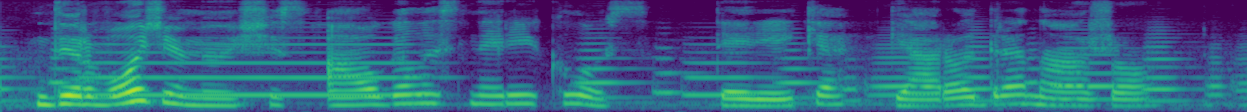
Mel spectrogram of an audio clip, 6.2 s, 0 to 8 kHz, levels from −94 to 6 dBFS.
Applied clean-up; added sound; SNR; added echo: none; Brass instrument; 11 dB; none.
